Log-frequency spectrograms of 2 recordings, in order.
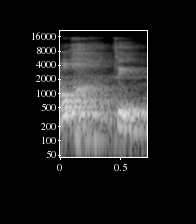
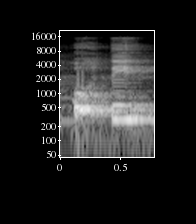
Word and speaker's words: ukhti: Seumpama kita akan melafazkan kosakata ukhti atau akhi bukan dengan pelafalan uhti ataupun ahi, maka itu adalah pelafalan yang salah, karena huruf kha dikeluarkan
